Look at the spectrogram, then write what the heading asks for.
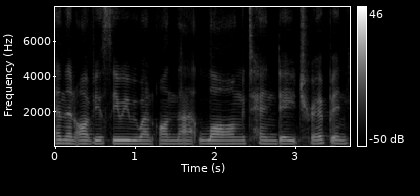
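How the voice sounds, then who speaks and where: A woman with an ordinary speaking voice and fairly low pitch talks at a moderate pace in a very clean recording with a silent background. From Canada. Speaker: podcast host. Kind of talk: casual solo monologue.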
